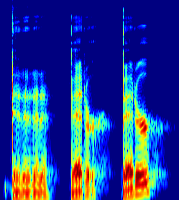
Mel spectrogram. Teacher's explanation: The T is a fast D.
